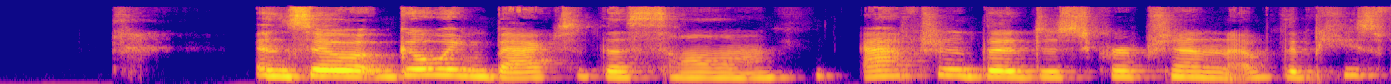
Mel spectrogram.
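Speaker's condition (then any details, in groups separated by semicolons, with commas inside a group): ALS; tongue fasciculations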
